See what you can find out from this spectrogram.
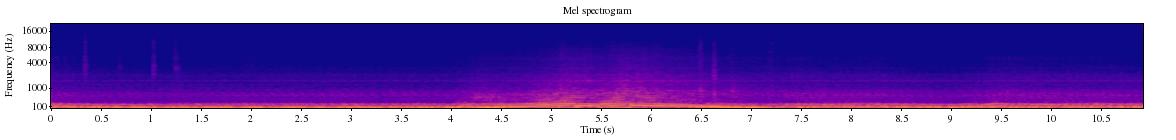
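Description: Uneven air-cooled idle, then a stumbling rev that sags and catches around four to seven seconds before settling: hesitation and misfire. Cause suspected, not confirmed.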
